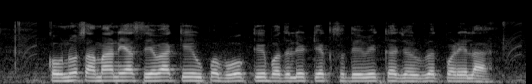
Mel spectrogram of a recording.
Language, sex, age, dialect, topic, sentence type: Bhojpuri, male, 18-24, Western, banking, statement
